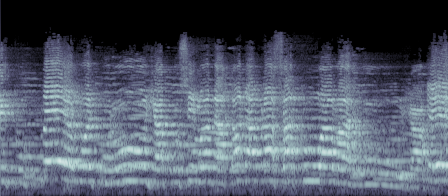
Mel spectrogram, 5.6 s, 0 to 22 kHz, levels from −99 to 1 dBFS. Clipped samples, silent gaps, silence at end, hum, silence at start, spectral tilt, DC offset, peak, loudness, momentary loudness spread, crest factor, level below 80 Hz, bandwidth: under 0.1%; none; 0 s; none; 0 s; -1 dB/octave; under 0.1%; -6 dBFS; -19 LUFS; 9 LU; 16 dB; -70 dBFS; 11 kHz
